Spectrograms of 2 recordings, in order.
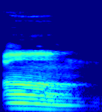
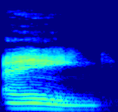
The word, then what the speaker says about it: Aang: to the I'm paraphrasing basically in like Chinese or another Asian country vernacular it sounds like Ungh but my problem with that is it was an american-made show and they said I like you this wasn't an anime that was originally made in Japan and then dubbed in English it was all made in English from the get-go it's it's Aang like even anime when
